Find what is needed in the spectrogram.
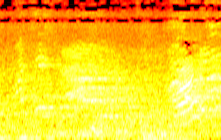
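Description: Background voices of many children playing and talking at once, with one child's voice rising sharply in pitch near the end.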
